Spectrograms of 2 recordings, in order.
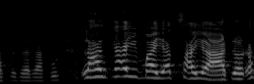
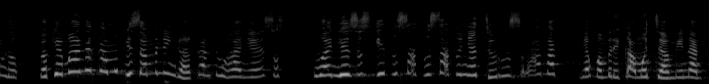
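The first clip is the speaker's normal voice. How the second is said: shocked rebuke; 6 semitones higher than usual. Retold or imitated. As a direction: exclaim in disbelief at her leaving the faith. Pastor rebukes the woman by phone. (pendeta menegur jemaat yang meninggalkan iman, nada tinggi terkejut)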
